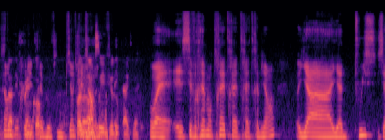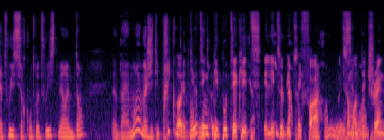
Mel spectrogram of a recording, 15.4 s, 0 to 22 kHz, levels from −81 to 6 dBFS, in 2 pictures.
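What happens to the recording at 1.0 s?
At 1.0 s the speech level sags briefly, from 1.0 to 1.18 s. This is speech suppressed in double talk: the echo canceller on the loudspeaker side, likely confused by both sides talking at once, turns down its own talker along with the echo. The dip is shallow, around 5 dB at its deepest and roughly a fifth of a second long. On the waveform it shows as a short pinch in the envelope. On the spectrogram the energy briefly fades.

Overlapping it, from 1.03 to 1.38 s, is an echo leak. A faint delayed copy of the voice, trailing the original by 361 ms and sitting about 25 dB below it, is likely loudspeaker pickup that the canceller failed to remove. On the spectrogram it shows as a weak repeat of the speech's harmonic pattern, shifted right by about a third of a second.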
